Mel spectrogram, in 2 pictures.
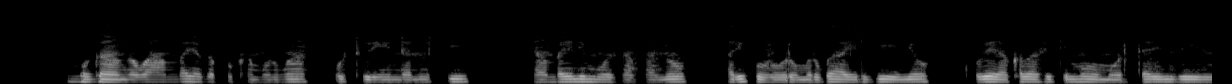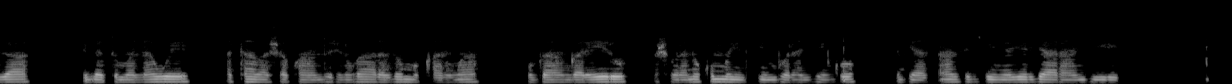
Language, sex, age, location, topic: Kinyarwanda, male, 18-24, Kigali, health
